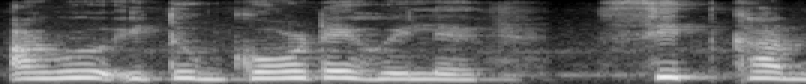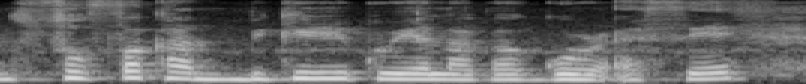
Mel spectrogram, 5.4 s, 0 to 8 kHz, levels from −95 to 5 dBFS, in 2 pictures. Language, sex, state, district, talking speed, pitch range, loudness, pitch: Nagamese, female, Nagaland, Kohima, 155 wpm, 185-230 Hz, -16 LUFS, 210 Hz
